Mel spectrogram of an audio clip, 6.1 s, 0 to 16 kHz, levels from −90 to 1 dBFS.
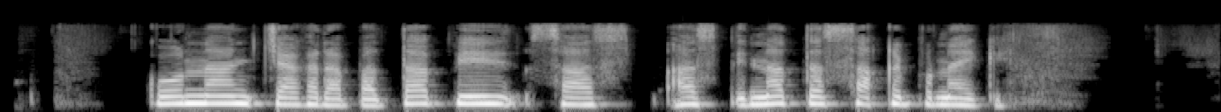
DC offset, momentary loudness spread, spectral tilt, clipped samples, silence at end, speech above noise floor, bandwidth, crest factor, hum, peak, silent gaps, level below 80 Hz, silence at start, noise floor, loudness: under 0.1%; 10 LU; -6 dB/octave; under 0.1%; 1.1 s; 37 dB; 7.8 kHz; 14 dB; none; 0 dBFS; 3.20-3.25 s; -54 dBFS; 0.75 s; -49 dBFS; -13 LUFS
